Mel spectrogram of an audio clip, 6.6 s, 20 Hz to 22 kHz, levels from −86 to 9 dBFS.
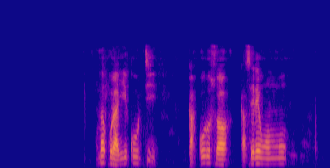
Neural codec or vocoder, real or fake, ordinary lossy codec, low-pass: codec, 16 kHz, 4 kbps, FunCodec, trained on Chinese and English, 50 frames a second; fake; AAC, 32 kbps; 7.2 kHz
